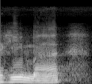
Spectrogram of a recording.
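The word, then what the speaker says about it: هُمَا: Jadi dhamir muttasil hu dibaca hi, huma dibaca hima bila sebelumnya harokat kasroh, atau bila sebelumnya kasroh atau ya sukun yang digabung menjadi satu.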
